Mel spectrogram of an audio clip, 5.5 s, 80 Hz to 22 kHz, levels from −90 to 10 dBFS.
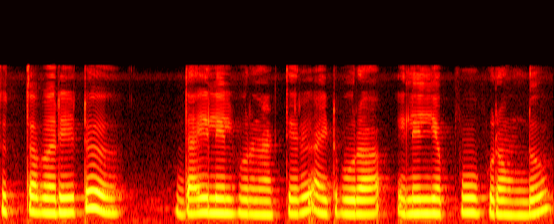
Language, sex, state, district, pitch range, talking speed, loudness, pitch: Tulu, female, Karnataka, Dakshina Kannada, 220-235 Hz, 120 wpm, -15 LUFS, 225 Hz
